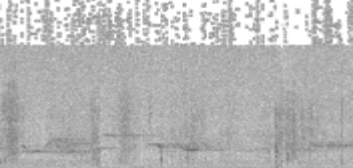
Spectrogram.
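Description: Footsteps walk through a shaded woodland understory: a few soft, irregular steps on the forest floor, fairly quiet, with no talking.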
